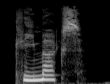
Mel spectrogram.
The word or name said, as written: klimaks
